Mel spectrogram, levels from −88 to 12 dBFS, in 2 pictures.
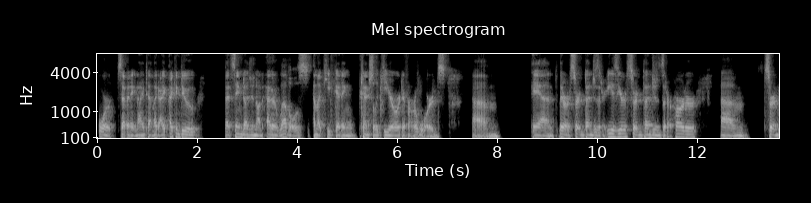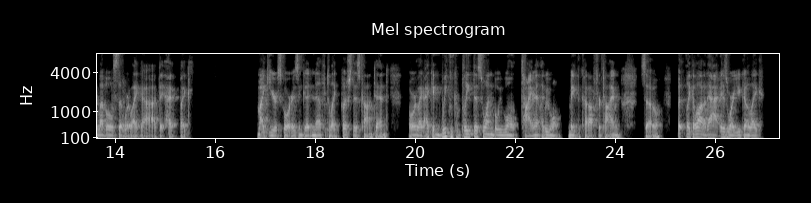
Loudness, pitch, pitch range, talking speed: -26 LUFS, 100 Hz, 95-110 Hz, 205 wpm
